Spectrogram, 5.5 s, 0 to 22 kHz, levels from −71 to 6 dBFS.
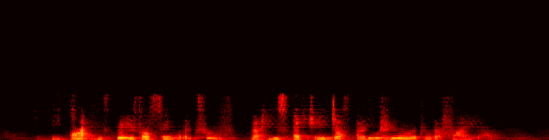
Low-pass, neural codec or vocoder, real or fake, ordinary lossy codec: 7.2 kHz; codec, 44.1 kHz, 0.9 kbps, DAC; fake; none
